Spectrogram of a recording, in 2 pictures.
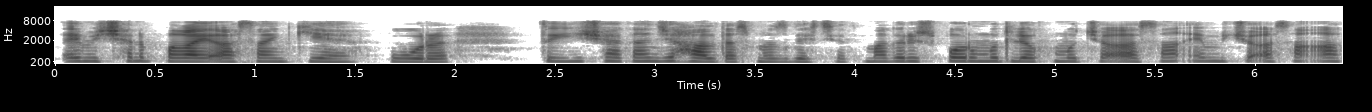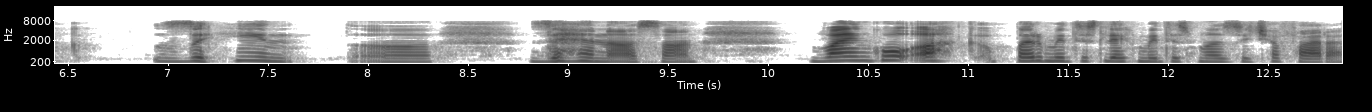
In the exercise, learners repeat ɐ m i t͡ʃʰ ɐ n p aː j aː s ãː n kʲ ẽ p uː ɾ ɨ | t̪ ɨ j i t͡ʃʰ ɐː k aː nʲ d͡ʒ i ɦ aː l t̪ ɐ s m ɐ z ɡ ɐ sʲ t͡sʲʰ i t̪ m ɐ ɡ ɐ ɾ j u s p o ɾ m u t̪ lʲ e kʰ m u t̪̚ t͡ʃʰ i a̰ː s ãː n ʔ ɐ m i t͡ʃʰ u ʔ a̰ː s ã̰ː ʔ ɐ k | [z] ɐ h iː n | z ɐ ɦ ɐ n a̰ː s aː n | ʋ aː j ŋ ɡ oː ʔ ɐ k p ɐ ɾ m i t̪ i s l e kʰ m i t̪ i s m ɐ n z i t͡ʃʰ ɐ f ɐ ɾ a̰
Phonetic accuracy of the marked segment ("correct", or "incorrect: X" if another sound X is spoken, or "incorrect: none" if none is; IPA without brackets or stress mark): correct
